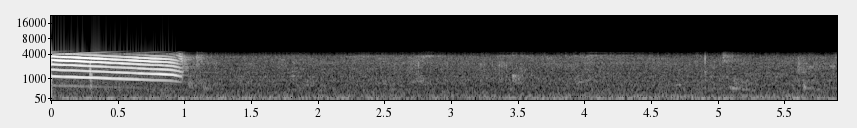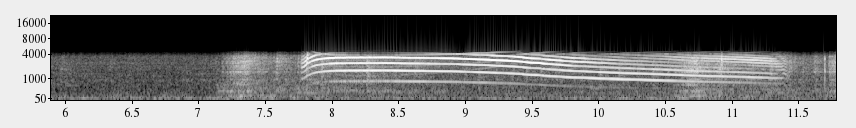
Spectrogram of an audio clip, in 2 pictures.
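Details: Pet bullfrog screaming when threatened while its tank is cleaned: a scream fades out in the first second, then after steady hiss a long harmonic scream near eight seconds slowly falls in pitch for about three seconds, another beginning at the end.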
